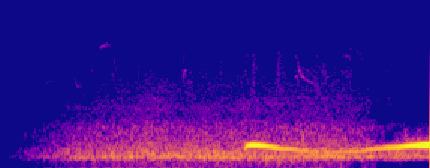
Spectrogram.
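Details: Namaqua dove in Kenya: after a second and a half of faint low rustling, a single clear, soft tonal note begins and glides gently up and down, ending as it swells louder.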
